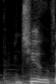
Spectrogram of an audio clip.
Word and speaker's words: Joovv: Juve, that's spelled J-O-O-V-V, it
